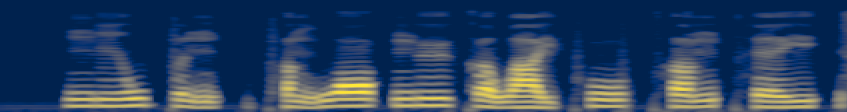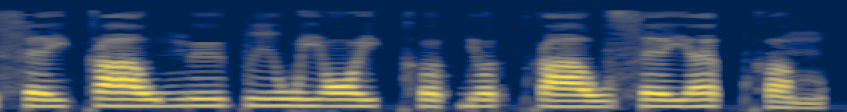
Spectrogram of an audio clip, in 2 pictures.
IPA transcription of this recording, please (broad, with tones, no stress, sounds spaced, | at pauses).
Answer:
ŋ iː˨˥ w p ɪ˨˩ ŋ | pʰ ɐ˨˩ ŋ w ɔː˧ k̚ ŋ yː˧ k ɐ˨˩ w aː˨˩ j pʰ uː˨ t̪ʰ ɐ˨˥ ŋ t̪ʰ e˨˧ j | s e˨ j k aː˧ w m yː˧ p iː˧ w j ɔː˧ j kʰ ɵ˨ t̚ j ɵ˨˥ t̚ k aː˨ w s e˧ j ɛː˧ p̚ kʰ ɐ˨˩ m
